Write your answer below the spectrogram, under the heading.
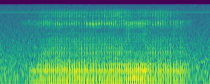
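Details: Sleeping French bulldog snoring softly indoors: one drawn-out, fluttering raspy breath that swells and fades over about two seconds, quiet and close.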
